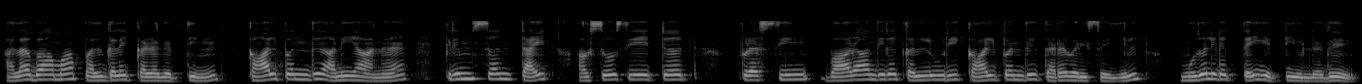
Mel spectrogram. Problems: none marked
